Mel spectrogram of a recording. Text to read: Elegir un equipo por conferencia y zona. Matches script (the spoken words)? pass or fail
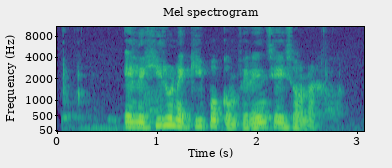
fail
